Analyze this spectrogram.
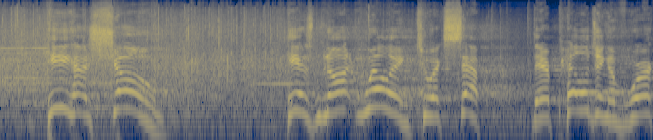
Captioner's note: cheering and Applause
